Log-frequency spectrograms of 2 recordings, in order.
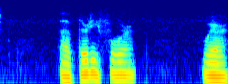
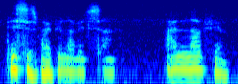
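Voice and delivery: much softer, intimate and loving; tender Father; 11 dB quieter than usual. Retold or imitated. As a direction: say it gently, like a father's love.

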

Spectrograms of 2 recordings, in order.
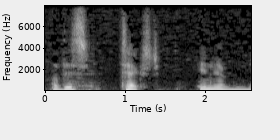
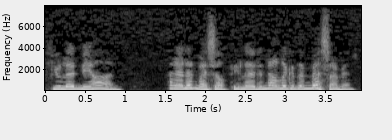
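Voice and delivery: higher and softer, a plaintive prophet pleading; Jeremiah's complaint; 8 semitones higher, 5 dB quieter than usual. Retold or imitated. Jeremiah quietly complaining to God who misled him, plaintive. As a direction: ache it out quietly, like a hurt friend. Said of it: "No other prophet talks like this".

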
